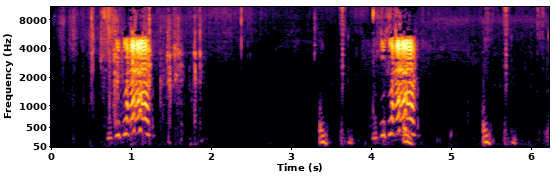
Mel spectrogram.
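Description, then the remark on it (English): Two loud, wavering goat bleats with a pause between them, each a nasal quavering cry, with faint shorter sounds between and after. Clear, no talking. “The goat? Yes, the goat.”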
